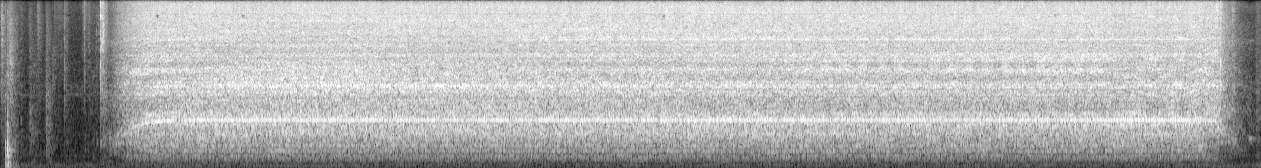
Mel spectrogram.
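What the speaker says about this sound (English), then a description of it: "Let me hit it with a hairdryer real quick." A hair dryer blows steadily and loudly for most of the clip, a constant whooshing roar with a faint high whine. It switches on after a brief pause.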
